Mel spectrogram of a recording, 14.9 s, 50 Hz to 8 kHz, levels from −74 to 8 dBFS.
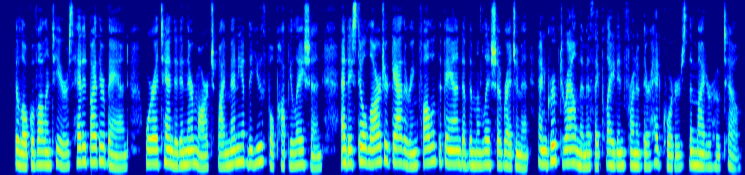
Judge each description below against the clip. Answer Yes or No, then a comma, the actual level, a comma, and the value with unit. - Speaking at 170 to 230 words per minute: Yes, average, 180 wpm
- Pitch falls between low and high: Yes, medium, 175 Hz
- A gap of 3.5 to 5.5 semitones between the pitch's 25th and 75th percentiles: No, average, 3.1 semitones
